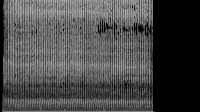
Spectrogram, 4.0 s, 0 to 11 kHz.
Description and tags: This recording of a Red Squirrel Vocalizing came out of a mass recording of sounds at a bird feeder. This was captured on a Zoom H4n Pro Handy Recorder using the built-in stereo mic configuration set to the 90-degree position. This was done on a relatives property in Northern Wisconsin.
field-recording, red, squirrel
